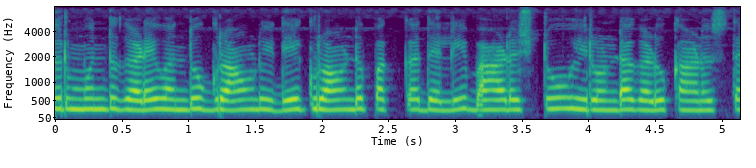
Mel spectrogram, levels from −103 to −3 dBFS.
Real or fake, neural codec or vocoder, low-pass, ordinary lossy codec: real; none; none; none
